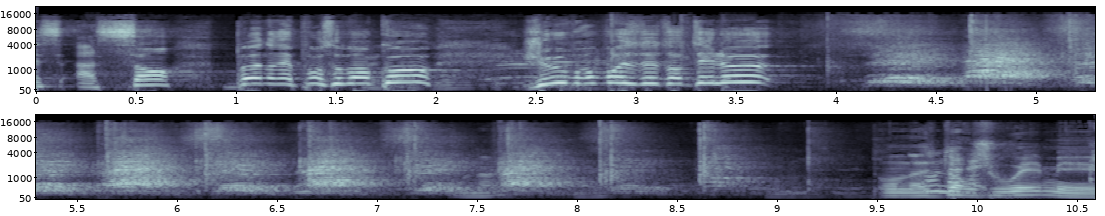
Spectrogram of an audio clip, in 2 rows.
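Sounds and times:
speech: 0:00.0 - 0:05.4, 0:09.5 - 0:10.5
studio audience clapping: 0:02.7 - 0:09.5.

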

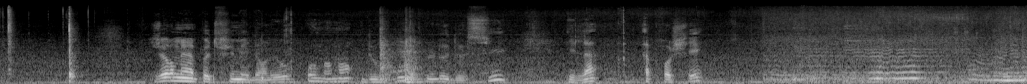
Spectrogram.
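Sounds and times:
speech: 0:01.5 - 0:07.8
honeybees buzzing inside an opened smoked beehive: 0:07.6 - 0:10.2.

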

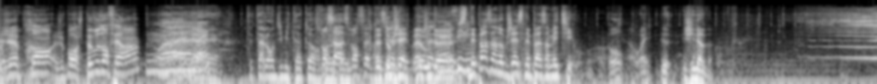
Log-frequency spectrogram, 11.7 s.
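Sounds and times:
speech: 0:00.0 - 0:09.8
voice imitating a fly: 0:10.6 - 0:11.6.

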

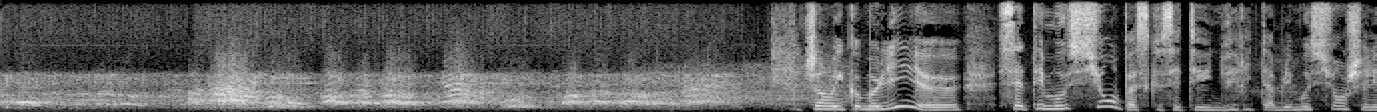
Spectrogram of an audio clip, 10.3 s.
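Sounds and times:
large crowd shouting and yelling as riot police charge: 0:00.0 - 0:06.9
speech: 0:06.0 - 0:10.3.

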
